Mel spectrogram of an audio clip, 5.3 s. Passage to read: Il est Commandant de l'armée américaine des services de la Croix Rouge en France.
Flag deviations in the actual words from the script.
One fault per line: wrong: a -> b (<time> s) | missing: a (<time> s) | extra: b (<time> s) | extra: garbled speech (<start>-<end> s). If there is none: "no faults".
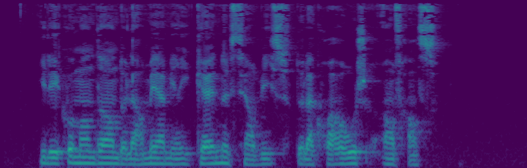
missing: des (2.3 s)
